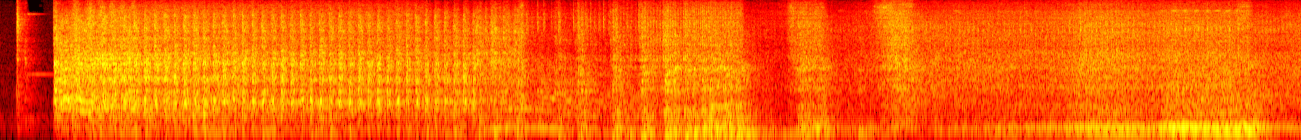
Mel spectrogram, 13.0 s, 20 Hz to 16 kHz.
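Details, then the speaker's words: 1982 Datsun 210 first start in 13 years after draining stale fuel, fuel system flush, new battery and fresh fuel poured into the carburetor: rapid, even cranking for about five seconds, then it catches with throttle blips; a healthy first start. "okay so it sounds more like a singer sewing machine instead of a ferrari but it's running and i'm both a little surprised and extremely happy"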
